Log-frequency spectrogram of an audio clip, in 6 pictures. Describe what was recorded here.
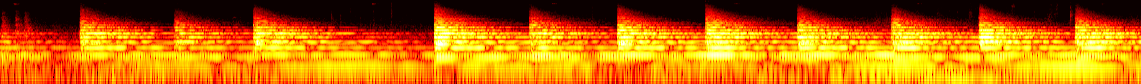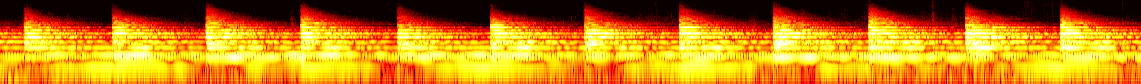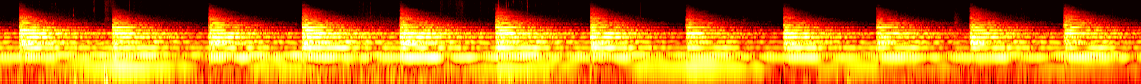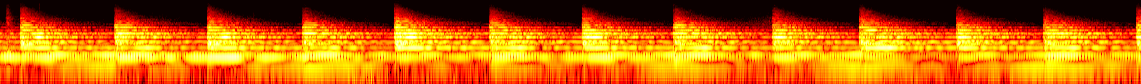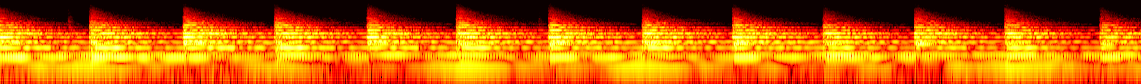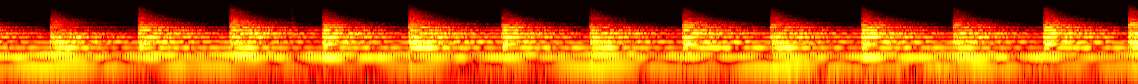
La Bouille bell recorded just before eight o'clock. It's a beautiful bell for a small village.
